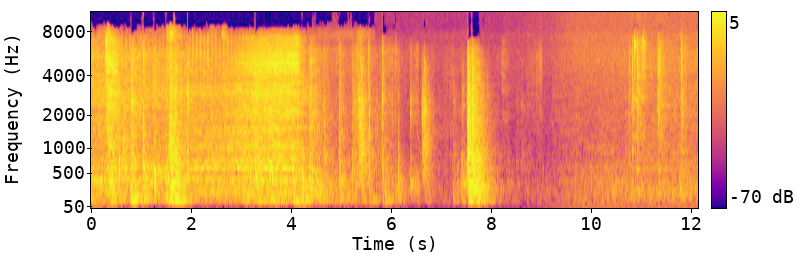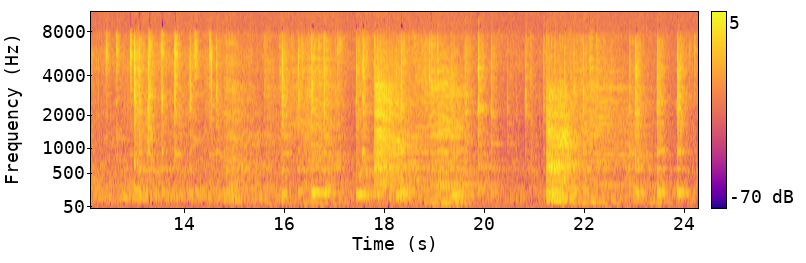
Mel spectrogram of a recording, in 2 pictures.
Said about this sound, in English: Okay, so first, Steve McQueen goes into the bowels of this hospital to find the man, and we hear these sounds that kind of sound like the settling of a large building with lots of pipes, but these clinks start to slowly turn into jazz.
